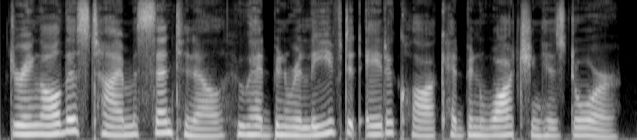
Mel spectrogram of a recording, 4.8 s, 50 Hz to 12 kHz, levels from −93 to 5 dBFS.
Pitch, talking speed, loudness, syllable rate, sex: 195 Hz, 225 wpm, -16 LUFS, 5.6 syllables/s, female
